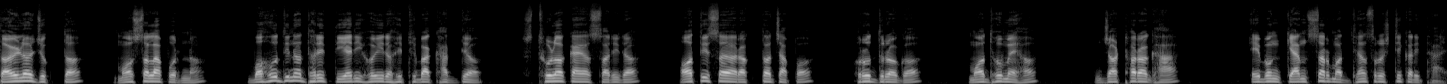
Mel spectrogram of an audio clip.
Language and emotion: Odia, neutral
